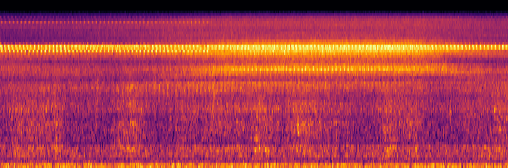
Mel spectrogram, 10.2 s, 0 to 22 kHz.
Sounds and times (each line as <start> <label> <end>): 2.0 waves 10.1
